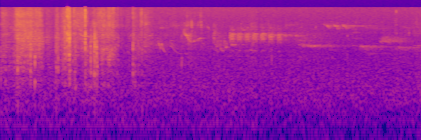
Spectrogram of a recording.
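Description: Paper rustling for the first couple of seconds as a creased poster is handled, then faint bird chirps.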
